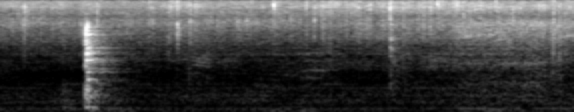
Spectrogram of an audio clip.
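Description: Green beans and baby squash cook in a pan with a low, steady sizzle, broken early by one sharp clack and a few faint stirring scrapes.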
